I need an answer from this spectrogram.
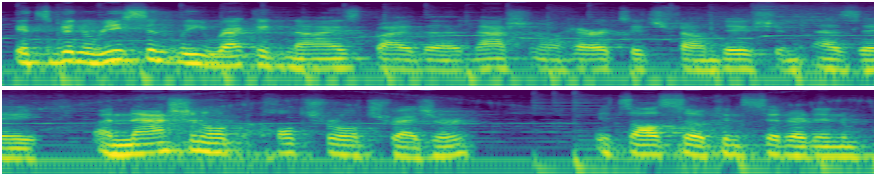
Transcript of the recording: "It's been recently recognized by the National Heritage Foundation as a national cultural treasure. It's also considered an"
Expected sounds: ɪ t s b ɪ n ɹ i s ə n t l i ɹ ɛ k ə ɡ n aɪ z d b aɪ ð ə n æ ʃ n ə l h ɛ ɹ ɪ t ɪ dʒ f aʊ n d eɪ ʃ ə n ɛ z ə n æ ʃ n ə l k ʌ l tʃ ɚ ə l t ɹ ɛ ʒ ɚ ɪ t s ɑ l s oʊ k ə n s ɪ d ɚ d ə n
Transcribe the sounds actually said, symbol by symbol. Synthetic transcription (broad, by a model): ɪ t s b ɪ n ɹ i s ə n t l i ɹ ɛ k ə ɡ n aɪ z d b aɪ ð ə n æ ʃ n l h ɛ ɹ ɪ t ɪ ʒ f aʊ n d eɪ ʃ ə n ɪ z ə n æ ʃ n l k ʌ l tʃ ɚ l t ɹ ɛ ʒ ɚ ɪ t s ɑ l s oʊ k ə n s ɪ d ɚ d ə n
